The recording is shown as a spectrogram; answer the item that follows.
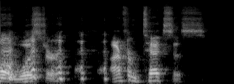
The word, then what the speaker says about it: Worcester: They saw they call it Worcester. I'm from Texas. For me, that's like it reminds me of the sauce that went on the steak tonight.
